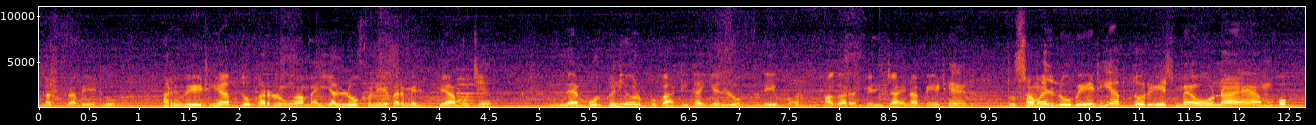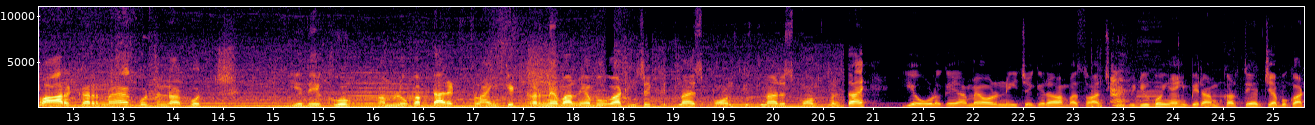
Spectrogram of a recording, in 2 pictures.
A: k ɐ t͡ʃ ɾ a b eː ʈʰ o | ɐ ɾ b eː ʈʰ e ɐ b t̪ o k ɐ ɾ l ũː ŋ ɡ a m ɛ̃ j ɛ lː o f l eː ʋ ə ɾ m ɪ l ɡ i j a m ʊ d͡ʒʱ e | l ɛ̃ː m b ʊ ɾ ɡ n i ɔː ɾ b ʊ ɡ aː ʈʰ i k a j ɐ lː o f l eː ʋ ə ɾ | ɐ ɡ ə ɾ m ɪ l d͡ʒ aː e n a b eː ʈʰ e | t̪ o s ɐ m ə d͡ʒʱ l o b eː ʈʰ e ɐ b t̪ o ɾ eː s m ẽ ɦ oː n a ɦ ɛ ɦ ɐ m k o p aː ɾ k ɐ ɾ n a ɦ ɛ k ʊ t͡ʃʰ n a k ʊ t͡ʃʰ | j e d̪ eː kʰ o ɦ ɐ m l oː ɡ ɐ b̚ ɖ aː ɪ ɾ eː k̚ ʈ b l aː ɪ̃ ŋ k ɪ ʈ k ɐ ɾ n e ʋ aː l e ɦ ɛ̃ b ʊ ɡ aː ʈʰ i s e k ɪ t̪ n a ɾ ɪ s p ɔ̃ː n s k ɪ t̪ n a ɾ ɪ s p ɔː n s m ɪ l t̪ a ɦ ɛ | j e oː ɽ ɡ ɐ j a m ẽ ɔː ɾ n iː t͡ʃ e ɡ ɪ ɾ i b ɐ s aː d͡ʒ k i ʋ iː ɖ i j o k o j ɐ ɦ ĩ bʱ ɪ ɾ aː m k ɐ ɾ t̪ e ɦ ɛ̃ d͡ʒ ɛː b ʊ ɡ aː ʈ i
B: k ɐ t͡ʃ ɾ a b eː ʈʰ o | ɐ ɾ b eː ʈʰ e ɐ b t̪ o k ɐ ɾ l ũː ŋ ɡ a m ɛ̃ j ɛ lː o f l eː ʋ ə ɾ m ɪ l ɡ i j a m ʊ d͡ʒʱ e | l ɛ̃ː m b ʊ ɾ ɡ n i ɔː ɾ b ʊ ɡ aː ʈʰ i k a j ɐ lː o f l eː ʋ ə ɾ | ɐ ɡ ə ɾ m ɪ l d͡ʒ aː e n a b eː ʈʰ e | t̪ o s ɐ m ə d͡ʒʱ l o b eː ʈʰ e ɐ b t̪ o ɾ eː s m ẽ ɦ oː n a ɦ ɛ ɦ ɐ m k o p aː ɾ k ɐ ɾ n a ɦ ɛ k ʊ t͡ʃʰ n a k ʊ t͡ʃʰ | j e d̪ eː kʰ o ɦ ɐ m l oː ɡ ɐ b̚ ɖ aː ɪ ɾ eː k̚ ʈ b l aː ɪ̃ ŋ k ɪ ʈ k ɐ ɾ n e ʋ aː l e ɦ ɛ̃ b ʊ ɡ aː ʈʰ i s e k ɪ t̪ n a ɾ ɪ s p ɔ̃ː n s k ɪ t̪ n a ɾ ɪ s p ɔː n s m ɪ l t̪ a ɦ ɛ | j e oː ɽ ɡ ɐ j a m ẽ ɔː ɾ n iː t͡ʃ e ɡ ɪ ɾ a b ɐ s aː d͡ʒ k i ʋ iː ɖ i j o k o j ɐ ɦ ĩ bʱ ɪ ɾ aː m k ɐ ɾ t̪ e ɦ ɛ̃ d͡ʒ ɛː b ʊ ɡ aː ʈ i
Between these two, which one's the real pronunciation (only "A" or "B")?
B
